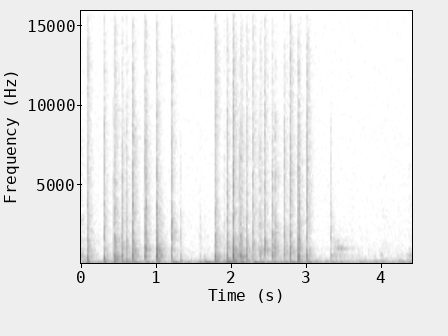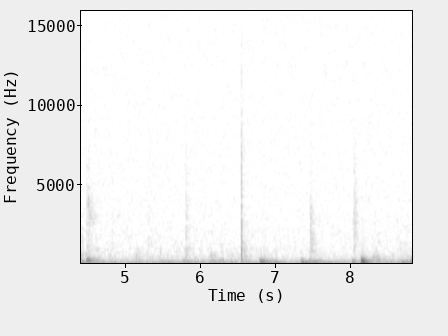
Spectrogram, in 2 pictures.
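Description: Long nails tap on the front plastic panel of a medium clear PVC daisy-print vinyl makeup bag with pink trim, standing upright and full of makeup items while one hand steadies it. Quick bursts of short, dry clicking taps fill the first three seconds. Scattered, quieter single taps and soft low thumps follow.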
